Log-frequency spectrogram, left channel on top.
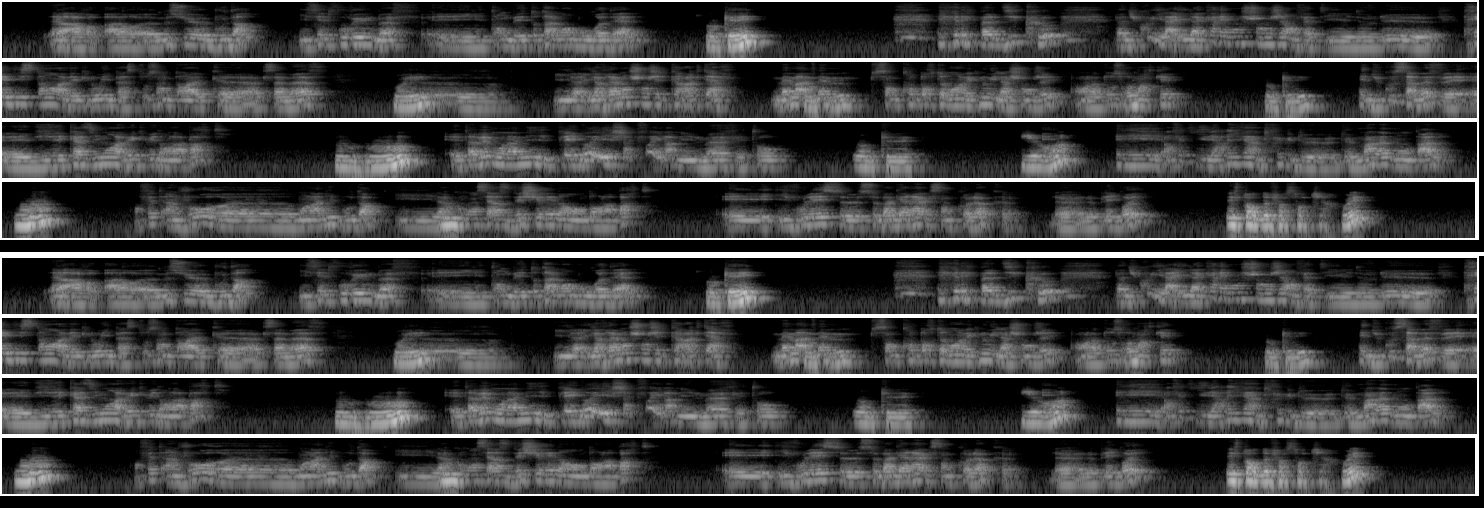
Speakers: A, on the right (about 75°); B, on the right (about 20°).
A: Euh, Alors, alors euh, Monsieur Bouddha, il s'est trouvé une meuf et il est tombé totalement amoureux d'elle.
B: Ok.
A: <laughs> Et bah, du coup, bah, du coup, il a, il a carrément changé en fait. Il est devenu euh, très distant avec nous. Il passe tout son temps avec, euh, avec sa meuf.
B: Oui.
A: Euh, il a, il a vraiment changé de caractère. Même, à-
B: Ok.
A: même son comportement avec nous, il a changé. On l'a tous remarqué.
B: Oui. Ok.
A: Et du coup, sa meuf, elle, elle est- vivait quasiment avec lui dans l'appart.
B: Mhm.
A: Et t'avais mon ami Playboy, et chaque fois, il ramenait une meuf et tout.
B: Ok. Je vois.
A: Et, et en fait, il est arrivé un truc de, de malade mental.
B: Hein,
A: En fait, un jour, euh, mon ami Bouddha, il a
B: hein.
A: commencé à se déchaîner dans, dans l'appart. Et il voulait se, se bagarrer avec son coloc, le le Playboy.
B: Histoire de le faire sortir, oui.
